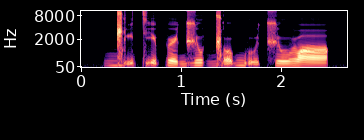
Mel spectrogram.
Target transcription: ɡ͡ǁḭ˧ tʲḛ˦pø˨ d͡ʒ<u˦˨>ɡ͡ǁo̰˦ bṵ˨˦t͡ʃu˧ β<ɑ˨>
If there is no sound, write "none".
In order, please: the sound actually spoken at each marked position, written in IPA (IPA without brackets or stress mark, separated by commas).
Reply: u˦˨, ɑ˨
